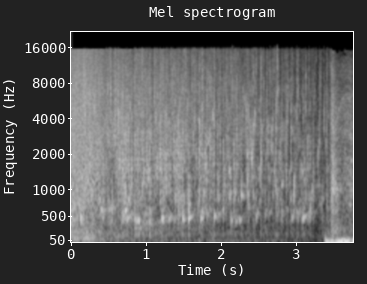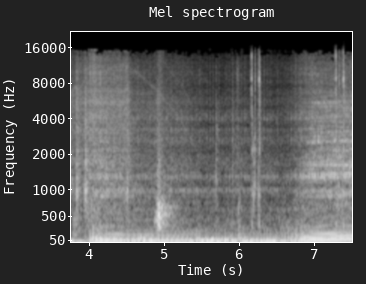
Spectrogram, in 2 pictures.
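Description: A rush of noise that fades over about three seconds. Then a car engine starts about three and a half seconds in, idles steadily and revs up near the end.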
